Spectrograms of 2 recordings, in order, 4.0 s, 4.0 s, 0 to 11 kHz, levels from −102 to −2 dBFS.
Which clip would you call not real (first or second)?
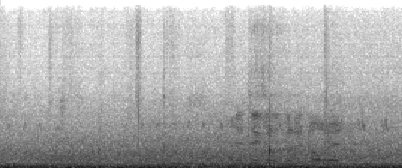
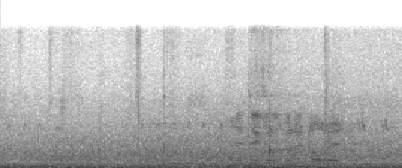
first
